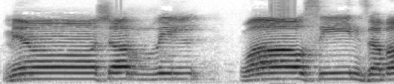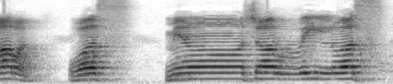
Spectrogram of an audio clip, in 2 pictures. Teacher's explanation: میں پر غنہ کریں گے کیونکہ میں ادھر نون پر جو غنہ ہو رہا ہے وہ اخفا کا غنہ ہو رہا ہے کیونکہ نون ساکن کے بعد شین آیا ہے وہ حروف اخفا میں سے ہے.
